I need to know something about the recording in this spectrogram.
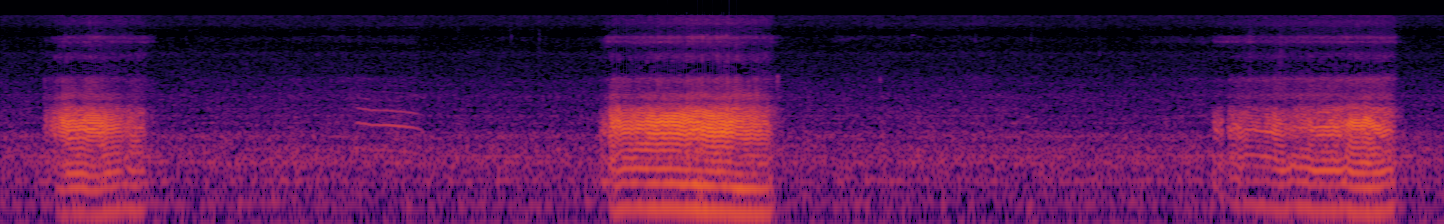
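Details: Elderly Shih Tzu asleep indoors, snoring in three loud rasping bursts about six seconds apart, each lasting one to two seconds, with quiet breathing between them in a small room.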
